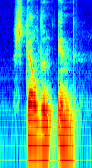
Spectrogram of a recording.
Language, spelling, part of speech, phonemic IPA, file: Dutch, stelden in, verb, /ˈstɛldə(n) ˈɪn/, Nl-stelden in.ogg
- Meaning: inflection of instellen: 1. plural past indicative 2. plural past subjunctive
